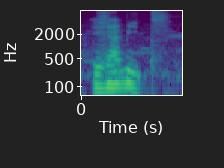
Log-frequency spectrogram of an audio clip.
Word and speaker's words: j'habite: two vowels because h's in French are silent. It's like the h in there. It's like You see, there are two. And if there are two vowels that follow each other, we have to omit the first one. So, we'll omit the e and then you replace with an apostrophe and then you join them together. So, it will be the j apostrophe and that. So, it becomes j'habite.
